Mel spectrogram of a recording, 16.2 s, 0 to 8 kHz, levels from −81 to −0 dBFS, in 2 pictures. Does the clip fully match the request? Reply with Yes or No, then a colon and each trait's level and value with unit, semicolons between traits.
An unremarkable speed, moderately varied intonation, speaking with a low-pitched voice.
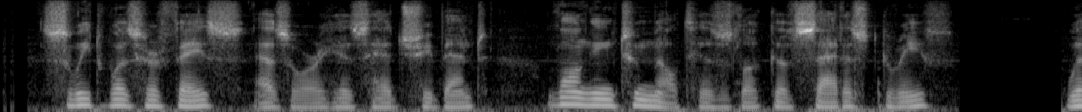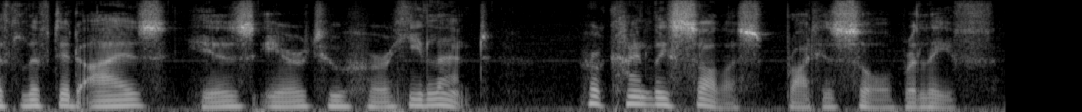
No: slow, 120 wpm; average, 4.5 semitones; low, 100 Hz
